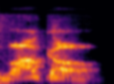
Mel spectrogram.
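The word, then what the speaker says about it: WAGO: Yeah, I mean, the thing is, like, when you mention it in a video and you say it wrong, there's always a German person who goes, no, it is Vargo.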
